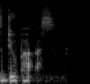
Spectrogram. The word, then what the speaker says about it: Dupas: I didn't want to say the last name wrong, so I had to look up how to say it, but it's Dupas.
